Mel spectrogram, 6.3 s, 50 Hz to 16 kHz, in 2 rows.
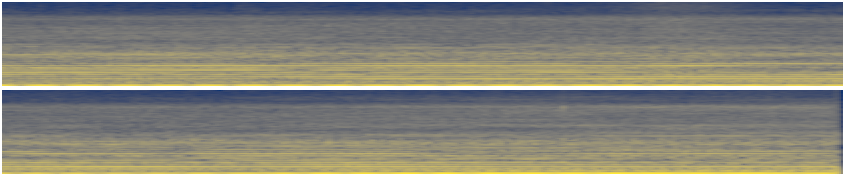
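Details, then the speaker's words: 1989 Kone rope hydraulic elevator in a Copenhagen apartment, recorded in the machine room: steady low motor hum with an even pulse about three times a second, smooth and unchanging; normal pump run. "Yeah, if you don't know if you can hear it properly, but that is the sound of a rope hydraulic elevator."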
